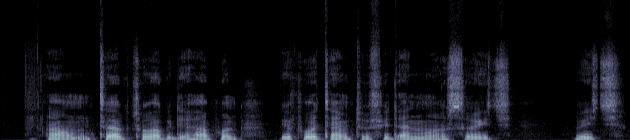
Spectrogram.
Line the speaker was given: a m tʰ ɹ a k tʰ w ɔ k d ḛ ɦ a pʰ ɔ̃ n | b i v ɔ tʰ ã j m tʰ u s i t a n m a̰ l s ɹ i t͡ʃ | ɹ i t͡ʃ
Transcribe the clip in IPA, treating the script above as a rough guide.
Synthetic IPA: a m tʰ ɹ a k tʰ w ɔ k d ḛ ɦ a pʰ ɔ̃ n | b i f ɔ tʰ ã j m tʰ u f i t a n m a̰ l s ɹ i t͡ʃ | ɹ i t͡ʃ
